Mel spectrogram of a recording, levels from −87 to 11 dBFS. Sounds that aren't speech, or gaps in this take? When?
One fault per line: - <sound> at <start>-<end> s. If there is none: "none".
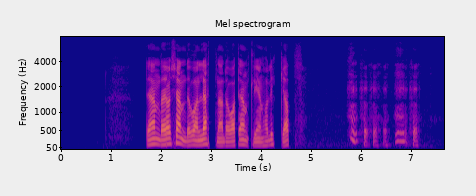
- laugh at 5.7-7.3 s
